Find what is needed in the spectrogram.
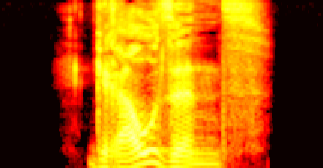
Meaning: genitive singular of Grausen
- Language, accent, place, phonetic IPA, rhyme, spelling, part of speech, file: German, Germany, Berlin, [ˈɡʁaʊ̯zn̩s], -aʊ̯zn̩s, Grausens, noun, De-Grausens.ogg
